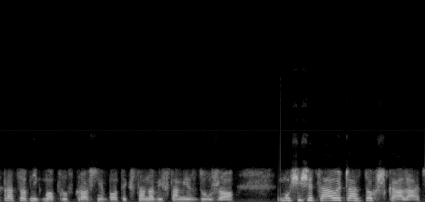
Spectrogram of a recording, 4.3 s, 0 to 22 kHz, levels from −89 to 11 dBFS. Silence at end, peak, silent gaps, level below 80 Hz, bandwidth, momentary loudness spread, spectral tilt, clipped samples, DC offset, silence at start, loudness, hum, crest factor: 0.05 s; -8 dBFS; none; -74 dBFS; 7.2 kHz; 10 LU; -5.5 dB/octave; under 0.1%; under 0.1%; 0 s; -26 LUFS; none; 18 dB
